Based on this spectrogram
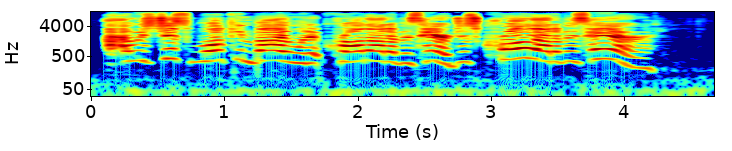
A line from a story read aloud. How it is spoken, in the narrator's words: Miss Caroline said desperately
